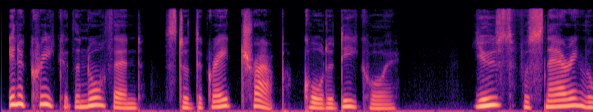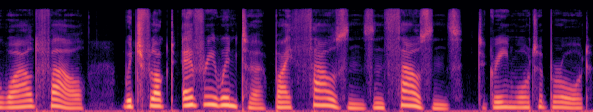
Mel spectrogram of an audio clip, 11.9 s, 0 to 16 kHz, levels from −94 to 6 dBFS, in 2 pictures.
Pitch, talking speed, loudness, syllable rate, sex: 180 Hz, 155 wpm, -19 LUFS, 4.0 syllables/s, female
